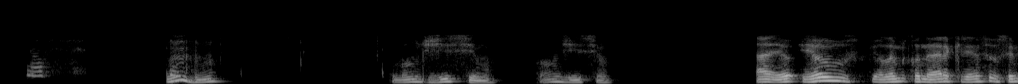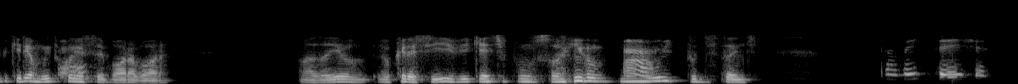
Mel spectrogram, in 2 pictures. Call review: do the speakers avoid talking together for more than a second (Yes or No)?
Yes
